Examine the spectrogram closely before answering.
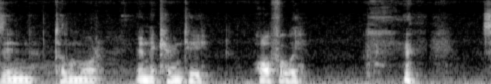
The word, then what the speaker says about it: Offaly: Tullamore Distillery is in Tullamore, in the county Offaly. That's how it's pronounced, folks.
